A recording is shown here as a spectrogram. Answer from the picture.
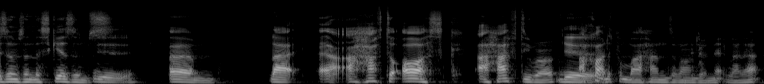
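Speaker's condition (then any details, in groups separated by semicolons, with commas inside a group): No condition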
